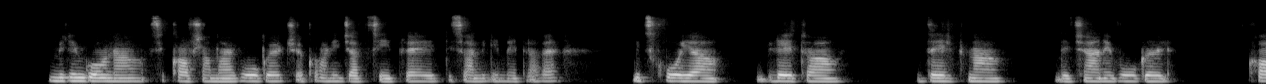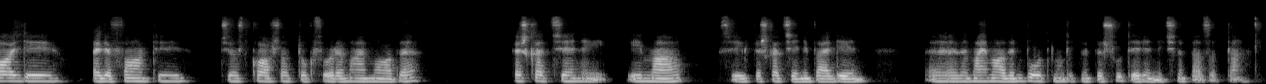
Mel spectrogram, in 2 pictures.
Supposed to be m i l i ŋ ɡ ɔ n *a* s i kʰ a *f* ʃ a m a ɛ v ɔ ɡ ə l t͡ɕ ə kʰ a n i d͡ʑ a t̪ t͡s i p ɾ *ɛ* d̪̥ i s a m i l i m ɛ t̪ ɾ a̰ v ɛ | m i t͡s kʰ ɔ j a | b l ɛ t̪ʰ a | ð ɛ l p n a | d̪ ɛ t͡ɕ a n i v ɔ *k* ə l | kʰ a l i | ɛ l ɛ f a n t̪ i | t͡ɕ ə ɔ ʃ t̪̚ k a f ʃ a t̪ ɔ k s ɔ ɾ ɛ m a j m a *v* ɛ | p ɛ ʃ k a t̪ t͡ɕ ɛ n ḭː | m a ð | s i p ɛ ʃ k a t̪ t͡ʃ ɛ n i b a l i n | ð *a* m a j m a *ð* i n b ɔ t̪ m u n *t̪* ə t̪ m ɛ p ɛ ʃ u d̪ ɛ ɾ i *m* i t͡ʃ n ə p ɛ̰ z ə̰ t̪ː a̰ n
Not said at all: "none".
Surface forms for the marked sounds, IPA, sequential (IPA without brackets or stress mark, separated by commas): a, f, ɛ, ɡ, ð, ɛ, ð, d̪, n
